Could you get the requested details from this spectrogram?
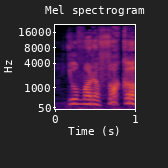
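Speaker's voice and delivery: very loud, bellowing mob-boss yell. Narrating gangsters attacking Sirenhead, one speaks in a Tony Soprano voice. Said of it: "I should do my Tony Soprano".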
